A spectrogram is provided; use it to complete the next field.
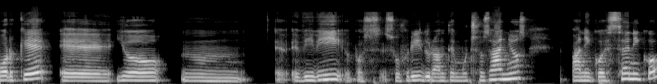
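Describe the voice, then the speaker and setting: A woman at a very slow pace, fairly low in pitch with ordinary variation, against a quiet background. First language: not Spanish (speaking Spanish). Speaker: life purpose coach and author. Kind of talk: interview. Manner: hesitant with many fillers.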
